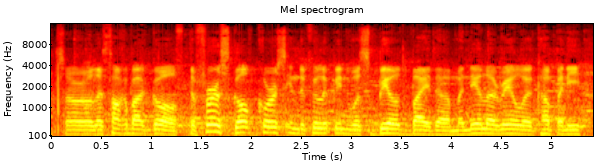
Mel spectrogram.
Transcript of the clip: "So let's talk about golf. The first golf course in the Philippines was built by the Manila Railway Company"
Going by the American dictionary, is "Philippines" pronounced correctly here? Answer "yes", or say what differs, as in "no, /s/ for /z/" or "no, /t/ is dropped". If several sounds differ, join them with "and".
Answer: no, /z/ is dropped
